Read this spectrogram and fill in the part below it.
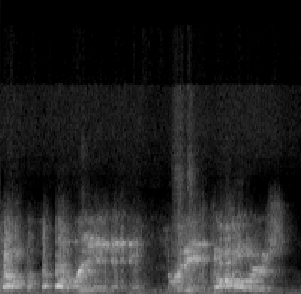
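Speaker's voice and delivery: screaming. Arguing over YouTube earnings with another speaker: screaming. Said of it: "why are you guys screaming?".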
